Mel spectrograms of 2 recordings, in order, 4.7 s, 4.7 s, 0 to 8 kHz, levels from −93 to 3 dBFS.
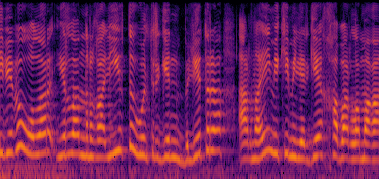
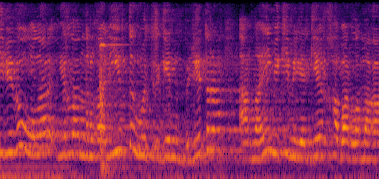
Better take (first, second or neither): first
